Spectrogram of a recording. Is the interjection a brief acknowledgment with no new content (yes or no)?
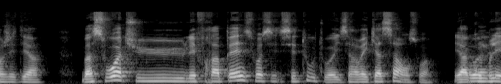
yes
